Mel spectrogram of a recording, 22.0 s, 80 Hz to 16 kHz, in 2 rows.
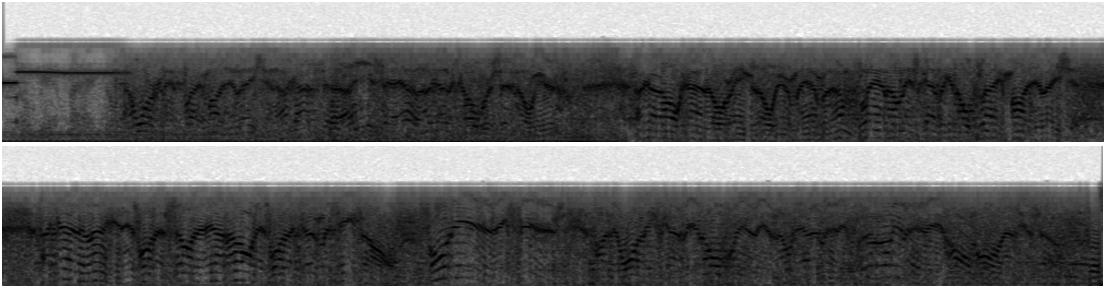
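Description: Another operator's transmission received on a Cobra 2000 CB base station and heard through its speaker: a strong signal, a man's voice coming in warbly and crowded, after a short beep at the start. A low hum sits under it for the first six seconds, the hum the owner is trying to get out of his newly hooked-up radio.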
